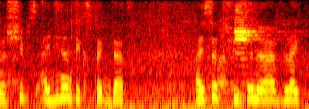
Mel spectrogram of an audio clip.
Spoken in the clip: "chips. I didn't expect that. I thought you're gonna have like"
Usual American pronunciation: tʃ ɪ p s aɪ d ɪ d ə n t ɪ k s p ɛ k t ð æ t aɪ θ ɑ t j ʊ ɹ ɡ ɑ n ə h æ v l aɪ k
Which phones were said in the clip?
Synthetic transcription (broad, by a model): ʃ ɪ p s aɪ d ɪ d ə n t ɪ k s p ɛ k t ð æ t aɪ s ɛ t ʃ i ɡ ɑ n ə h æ v l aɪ k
